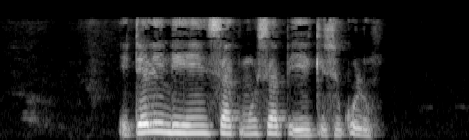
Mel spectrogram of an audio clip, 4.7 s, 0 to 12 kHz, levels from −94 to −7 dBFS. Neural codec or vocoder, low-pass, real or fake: none; 7.2 kHz; real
